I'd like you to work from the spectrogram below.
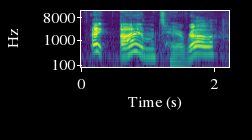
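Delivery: lilting, tune-like sing-song voice. Introducing oneself to the group by name: sing-songy voice. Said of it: "in a sing-songy voice".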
